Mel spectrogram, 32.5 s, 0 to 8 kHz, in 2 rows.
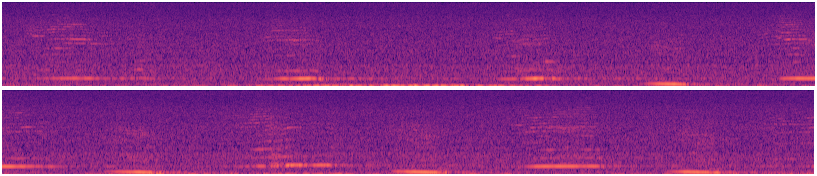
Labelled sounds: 0.6	1.8	humpback whale, 1.7 to 4.4 kHz
5.4	6.0	humpback whale, 1.9 to 2.8 kHz
10.4	11.1	humpback whale, 0.83 to 1.8 kHz
15.6	16.9	humpback whale, 1.8 to 3.5 kHz
18.8	19.0	humpback whale, 1.5 to 1.7 kHz
21.2	22.2	humpback whale, 0.83 to 3.3 kHz
24.7	25.0	humpback whale, 1.3 to 1.5 kHz
26.8	27.6	humpback whale, 1.9 to 2.9 kHz
27.8	28.1	humpback whale, 1.4 to 1.5 kHz

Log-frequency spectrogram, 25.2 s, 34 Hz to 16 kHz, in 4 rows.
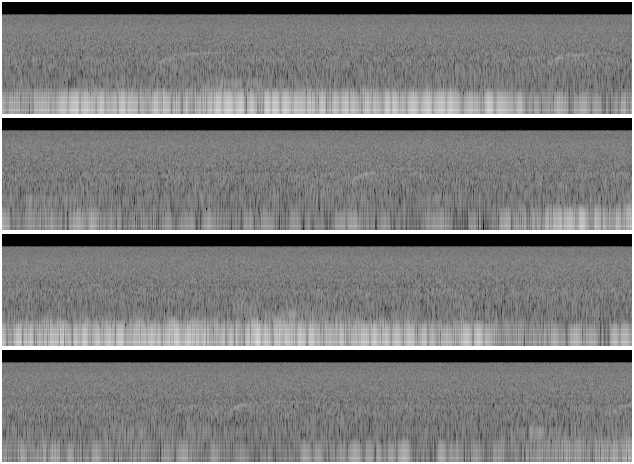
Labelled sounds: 1.8	2.1	humpback whale, 0.86 to 0.99 kHz
5.6	5.9	humpback whale, 0.80 to 0.96 kHz

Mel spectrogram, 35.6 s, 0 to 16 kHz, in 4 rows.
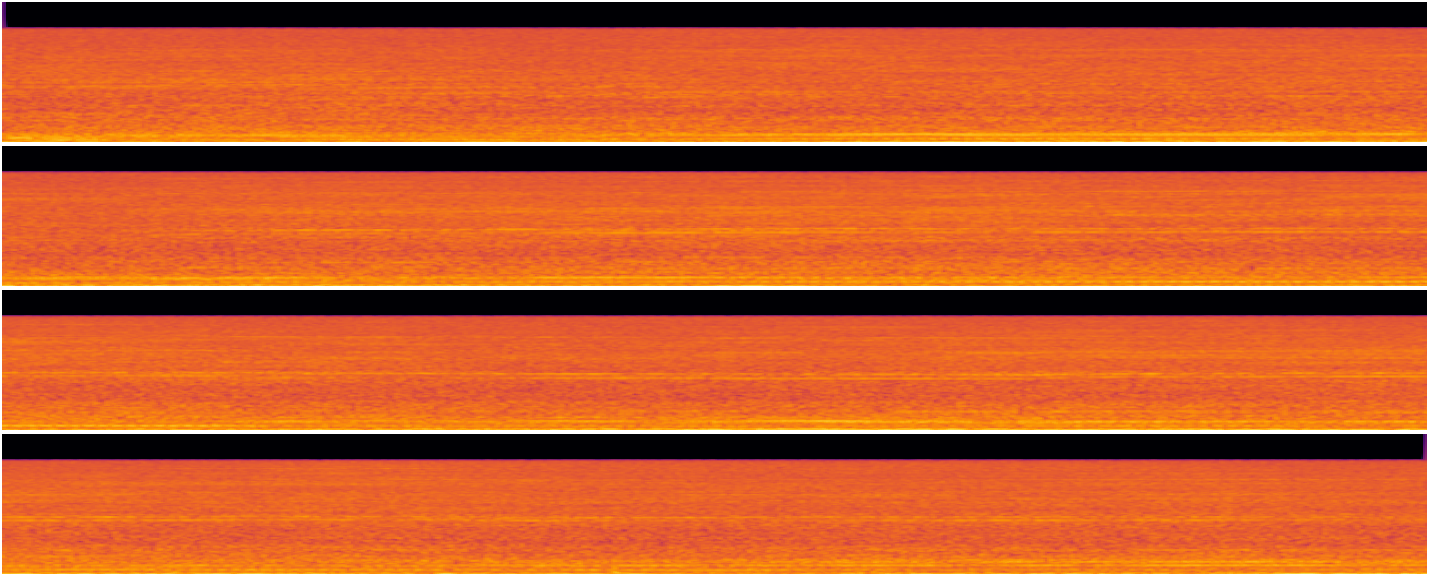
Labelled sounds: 9.9	10.2	vessel noise, 6.5 to 6.6 kHz
12.0	12.3	vessel noise, 1.6 to 1.8 kHz
15.7	16.0	vessel noise, 4.6 to 4.7 kHz
17.2	17.4	vessel noise, 3.9 to 4.2 kHz
19.2	19.6	vessel noise, 4.4 to 4.5 kHz
22.9	23.2	vessel noise, 4.0 to 4.1 kHz
24.6	24.8	vessel noise, 5.2 to 5.3 kHz

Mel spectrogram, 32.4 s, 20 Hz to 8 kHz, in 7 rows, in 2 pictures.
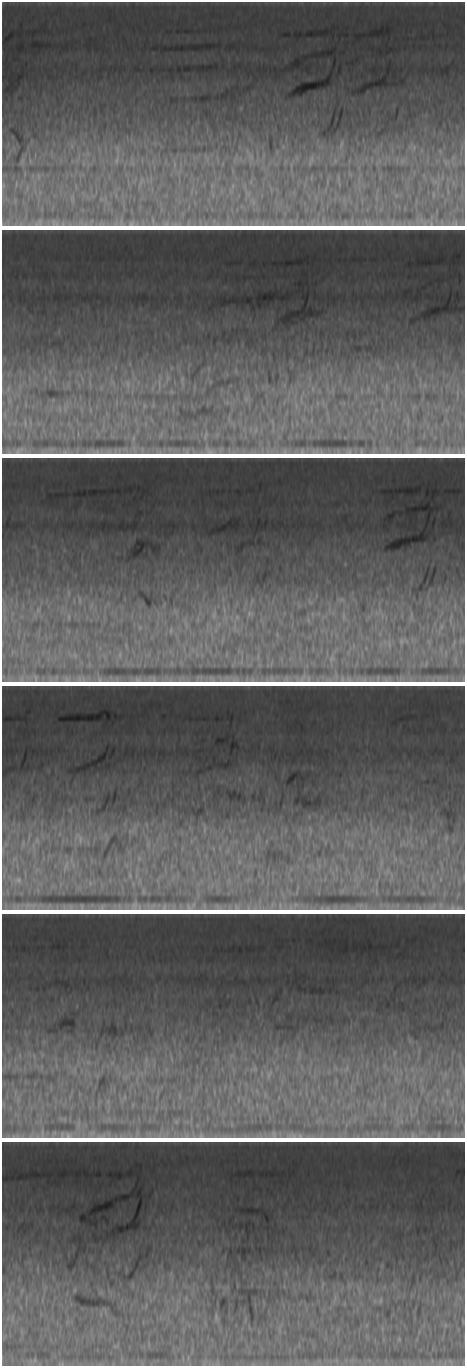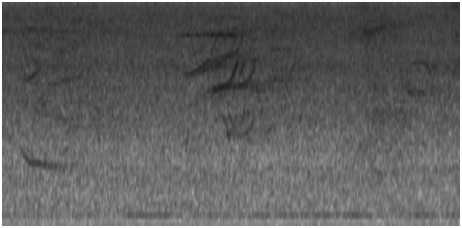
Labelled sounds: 7.0	7.8	killer whale, southern resident, 2.2 to 5.2 kHz
8.6	9.2	killer whale, southern resident, 2.3 to 5.4 kHz
13.0	13.7	killer whale, southern resident, 1.2 to 5.1 kHz
14.4	15.1	killer whale, southern resident, 4.7 to 5.5 kHz
23.7	24.6	killer whale, southern resident, 0.85 to 5.1 kHz
29.5	30.6	killer whale, southern resident, 1.3 to 5.4 kHz

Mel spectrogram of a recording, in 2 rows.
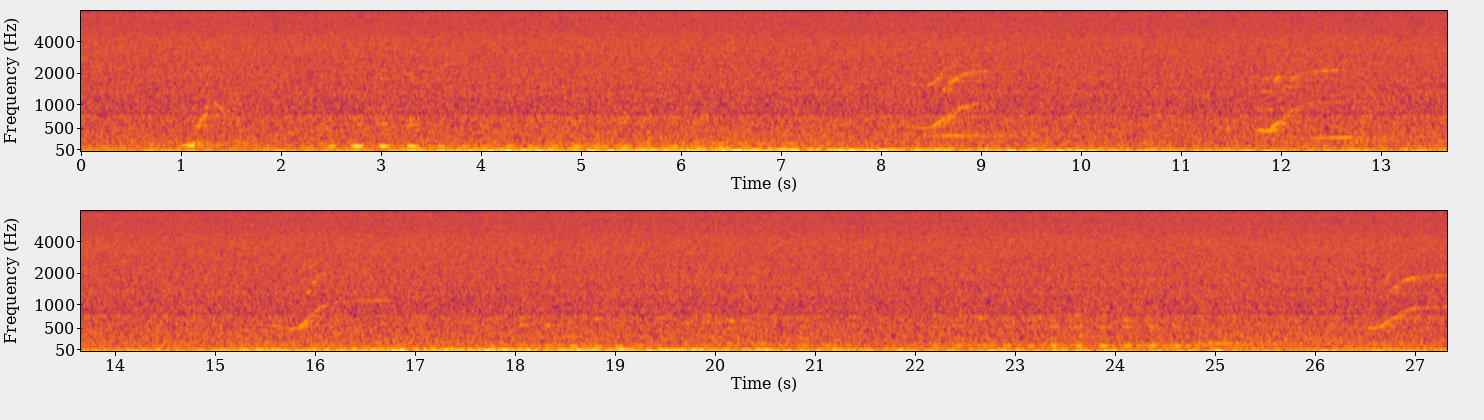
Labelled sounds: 8.7	9.1	humpback whale, 0.80 to 2.1 kHz
12.2	12.6	humpback whale, 2.0 to 2.2 kHz
16.5	16.8	humpback whale, 1.1 to 1.2 kHz
26.8	27.1	humpback whale, 0.80 to 0.96 kHz

